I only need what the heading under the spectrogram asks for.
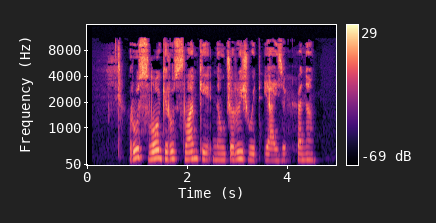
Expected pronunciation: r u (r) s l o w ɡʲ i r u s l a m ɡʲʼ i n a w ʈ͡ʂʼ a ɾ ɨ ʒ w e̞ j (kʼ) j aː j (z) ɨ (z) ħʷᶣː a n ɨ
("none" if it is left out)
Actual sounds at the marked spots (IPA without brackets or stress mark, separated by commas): none, tʼ, z, none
